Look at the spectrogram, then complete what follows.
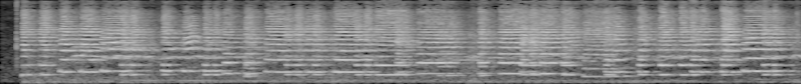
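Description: Toy school bus's electronic sound unit playing a 'telolet' bus-horn tune: a quick string of stepping, horn-like notes that starts suddenly.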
